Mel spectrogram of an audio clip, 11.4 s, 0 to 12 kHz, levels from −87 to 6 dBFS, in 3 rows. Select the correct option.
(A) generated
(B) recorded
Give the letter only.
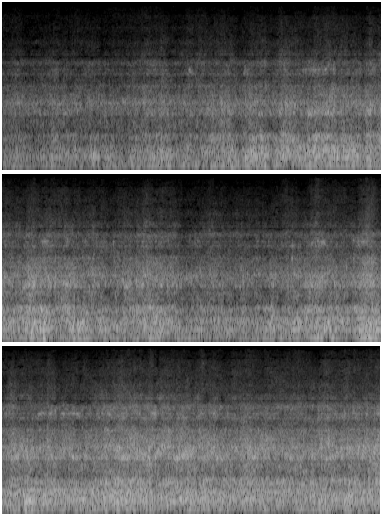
A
